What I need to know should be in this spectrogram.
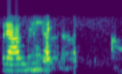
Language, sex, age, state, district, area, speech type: Malayalam, female, 18-30, Kerala, Alappuzha, rural, conversation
